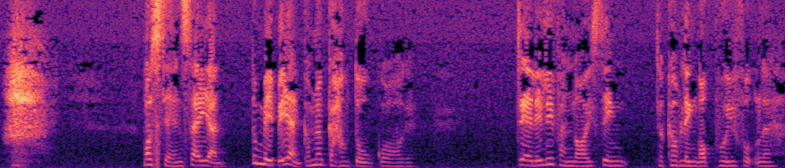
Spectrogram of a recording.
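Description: A woman's voice: mid-range voice, normal speed, fairly bright tone, a little hiss or hum, natural voice, low-quality recording. A woman playing a sulky, stubborn housekeeper. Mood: humbled. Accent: Hong Kong Cantonese. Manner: petulant, sulky and defiant. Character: stubborn grumbling female housekeeper servant. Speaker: voice actor. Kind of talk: Cantonese radio drama acting.

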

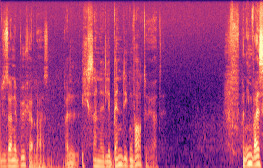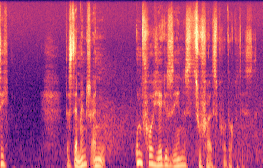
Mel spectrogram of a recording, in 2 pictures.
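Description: A detached, philosophical wanderer in a radio drama. His deep, gravelly voice is measured and reserved, over faint background noise. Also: darkish tone. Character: Heist, reflective, world-weary detached male wanderer. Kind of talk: German radio drama acting.

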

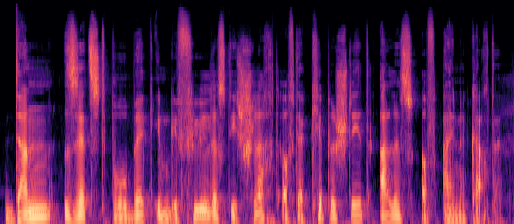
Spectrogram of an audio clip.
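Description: A male radio play narrator with a very low voice. He is detached and observant, measured and precise, yet his intonation moves widely through the scripted prose. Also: sing-song. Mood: detached, matter-of-fact.

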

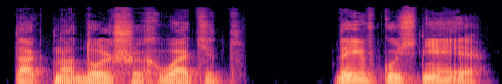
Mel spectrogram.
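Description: A man's voice: lowish voice, very animated, moderate pace, a little mellow, breathy edge, dry recording, clean studio sound, full character voice. A man voicing a confident teenage boy in an audiobook, breezy and playfully pompous, with mock-playboy nonchalance. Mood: nonchalant. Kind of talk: audiobook character voice.

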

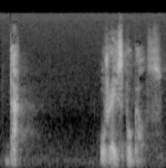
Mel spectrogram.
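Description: An actor playing a cynical, hard-drinking, defiant American radio commentator in a Soviet radio drama, with a sardonic, unhurried way of talking. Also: male voice, extremely low pitch, a bit bright, husky, full character voice. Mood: cool, sardonic. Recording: 1960s radio recording, guitar music behind.

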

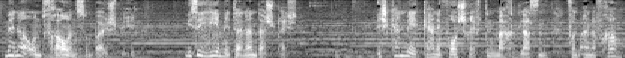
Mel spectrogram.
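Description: A troubled, devout man muses wryly in a mid-range voice with expressive intonation. It is reflective radio drama dialogue with music underneath. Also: mid-range voice, normal speed. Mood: brooding. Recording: music behind.

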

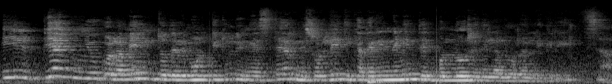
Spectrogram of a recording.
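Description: A woman's voice: mid-range voice, warm tone. Echoey theatrical woman, emphatic and declamatory. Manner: emphatic, drawn-out delivery with spoken asides. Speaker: theatre performer. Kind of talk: theatrical declamation of a comic manifesto. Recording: echoey live recording from far off. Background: music.

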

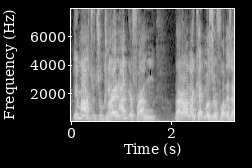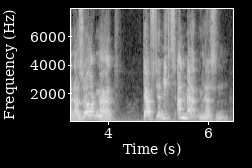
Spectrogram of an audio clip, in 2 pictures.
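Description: An aging salesman father, proud and anxious, in a radio play. His high voice swings widely as he lectures with emphasis, blustering and domineering. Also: sing-song, sharp tone, exaggerated voice. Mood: lecturing, insistent. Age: older. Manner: lecturing, emphatic, quick to flare up. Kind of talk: 1950s German radio drama acting.

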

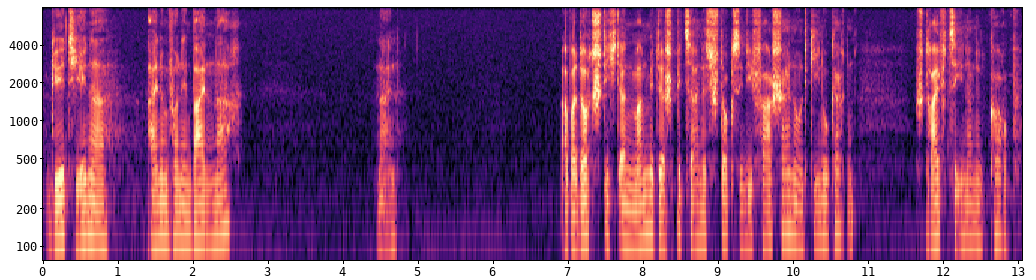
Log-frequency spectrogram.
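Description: Fearful shadower for radio drama: deep, rough-edged, tense and searching inner monologue. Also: male voice, steady tone. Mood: watchful. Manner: tense, hushed, questioning, deliberate. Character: fearful man shadowing a mysterious stranger.

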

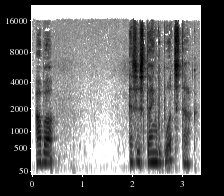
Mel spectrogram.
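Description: A woman playing a weary, gravelly young mother. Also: medium pitch, steady tone, takes it slowly, exaggerated voice. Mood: tender. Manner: soft, pleading, often half-whispered. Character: weary battered young mother, tender and fragile. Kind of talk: audiobook dialogue reading.

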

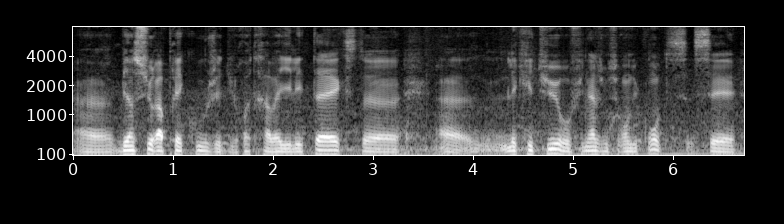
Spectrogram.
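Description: A man whose first language is Swedish, a crime novelist answering interview questions in a reflective, halting way with many restarts. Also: rumbling low, a little mellow, a little hiss or hum.

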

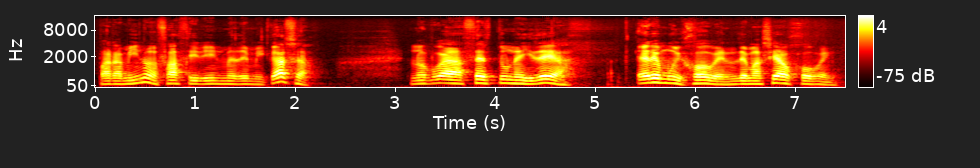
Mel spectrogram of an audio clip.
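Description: A man's voice: mid-range voice, a little slow, a little mellow, lightly acted. A man acting an evasive older man in an audio drama, hesitant and defensive as he gets cornered. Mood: defensive, ashamed. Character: evasive older man cornered about leaving his home.

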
